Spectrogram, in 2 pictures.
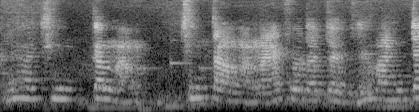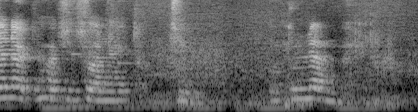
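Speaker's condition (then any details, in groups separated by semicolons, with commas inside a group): Hearing impairment; formerly reluctant to speak, mother pushed speaking, now converses with hearing people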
